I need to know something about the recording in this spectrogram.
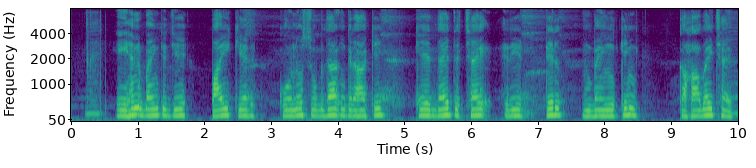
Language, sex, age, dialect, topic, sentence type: Maithili, male, 18-24, Bajjika, banking, statement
